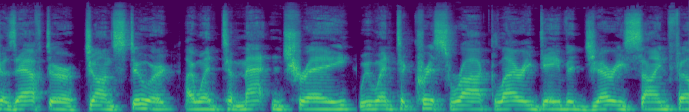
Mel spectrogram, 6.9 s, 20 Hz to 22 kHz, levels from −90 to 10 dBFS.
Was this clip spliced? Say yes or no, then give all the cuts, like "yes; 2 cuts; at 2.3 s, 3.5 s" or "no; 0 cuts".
yes; 3 cuts; at 0.8 s, 1.8 s, 3.5 s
